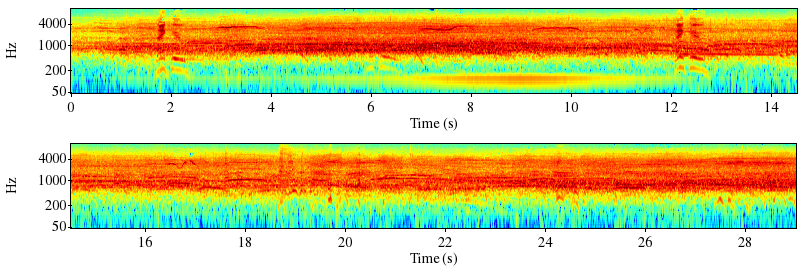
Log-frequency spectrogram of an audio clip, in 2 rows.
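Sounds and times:
crowd cheering: 0:00.0 - 0:29.0
speech: 0:01.7 - 0:02.6
laughter: 0:18.1 - 0:22.7, 0:24.0 - 0:25.5, 0:27.0 - 0:29.0.

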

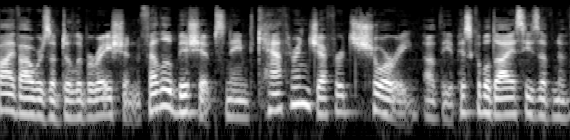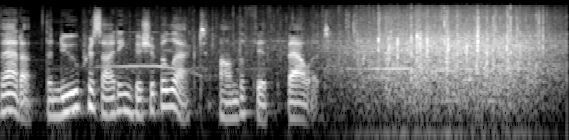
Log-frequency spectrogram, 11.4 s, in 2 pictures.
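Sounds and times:
speech: 0:00.0 - 0:09.4
thunderous applause from lay and clergy delegates at a church general convention: 0:06.6 - 0:11.3.

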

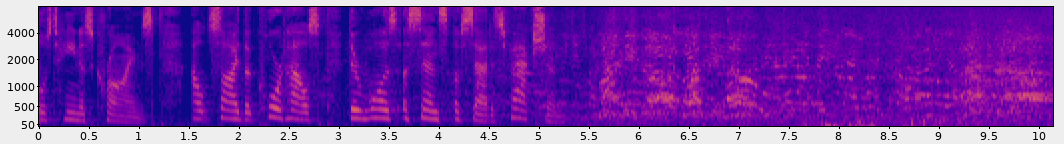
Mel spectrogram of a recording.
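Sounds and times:
speech: 0:00.0 - 0:07.5
small crowd chanting outside courthouse: 0:02.7 - 0:10.1.

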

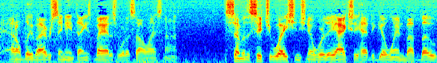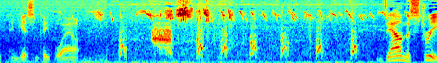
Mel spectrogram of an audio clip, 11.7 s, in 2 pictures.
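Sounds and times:
speech: 0:00.1 - 0:09.3, 0:11.0 - 0:11.6
chicks peeping: 0:06.1 - 0:11.0
chickens clucking: 0:06.5 - 0:10.9.

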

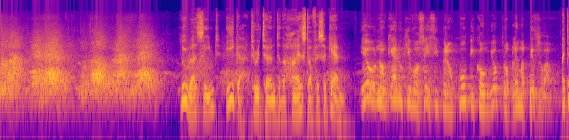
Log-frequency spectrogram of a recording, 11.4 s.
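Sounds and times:
large crowd chanting and cheering at a Workers' Party rally in Brazil's capital: 0:00.0 - 0:05.7
speech: 0:03.6 - 0:11.3.

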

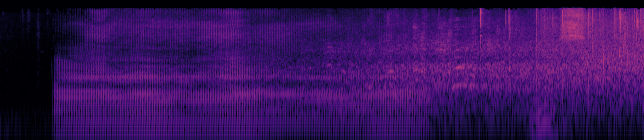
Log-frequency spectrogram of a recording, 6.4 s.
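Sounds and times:
speech: 0:00.5 - 0:01.0
wind instrument imitating a lightsaber hum: 0:00.5 - 0:04.4
laughter: 0:03.1 - 0:06.3.

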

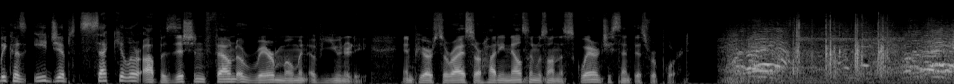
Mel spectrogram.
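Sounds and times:
speech: 0:00.0 - 0:07.6
protest crowd shouting slogans: 0:07.2 - 0:09.5
sharp claps or bangs: 0:07.8 - 0:09.0.

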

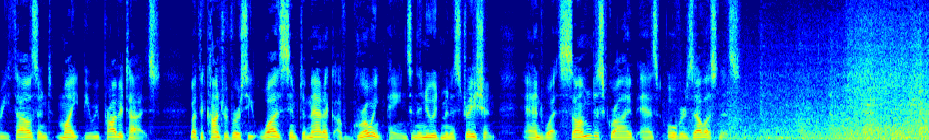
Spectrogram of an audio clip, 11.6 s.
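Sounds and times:
speech: 0:00.0 - 0:09.7
wind and water at the port of Odessa on the Black Sea: 0:08.8 - 0:11.6.

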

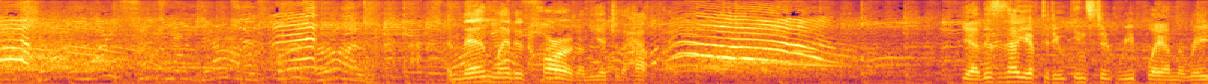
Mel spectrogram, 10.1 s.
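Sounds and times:
crowd reacting to snowboarder's fall: 0:00.0 - 0:03.3, 0:05.4 - 0:07.7
speech: 0:03.8 - 0:05.6, 0:08.0 - 0:10.0.

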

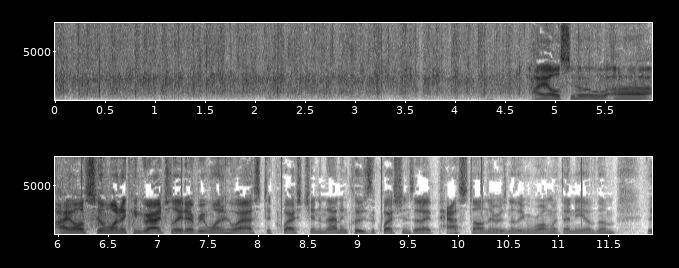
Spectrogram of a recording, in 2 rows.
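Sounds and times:
audience applause: 0:00.0 - 0:07.7
speech: 0:04.8 - 0:11.9.

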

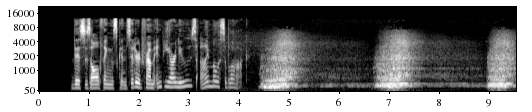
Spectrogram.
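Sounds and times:
speech: 0:00.6 - 0:04.5
steam train whistle blasts: 0:04.4 - 0:09.5.

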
